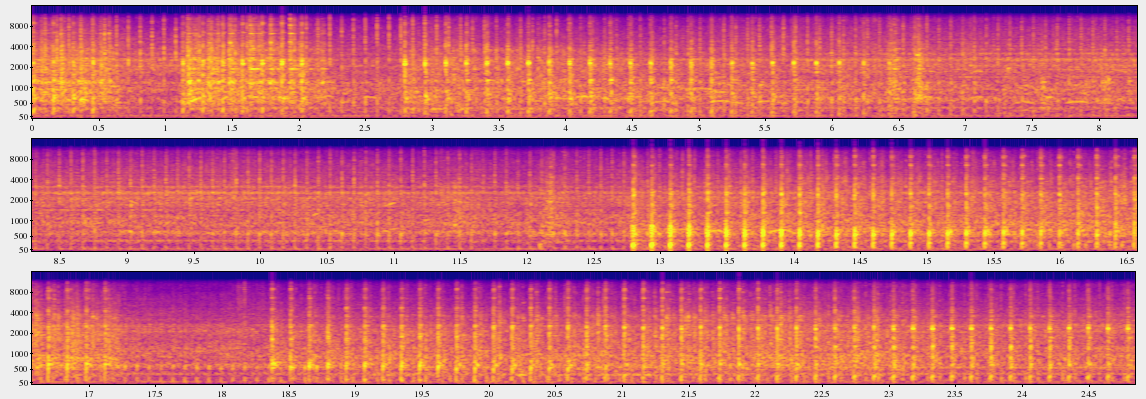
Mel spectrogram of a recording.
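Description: Engine-driven jumping-jack tamping rammer pounding the track ballast, a fast even hammering with its small engine running. The strokes are loudest for a few seconds past the middle, ease off briefly, then resume.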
